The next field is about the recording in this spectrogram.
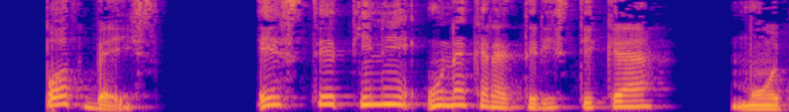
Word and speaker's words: Podbase: Este sitio es Podbase, así se pronuncia, pero se escribe POD ba.se.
